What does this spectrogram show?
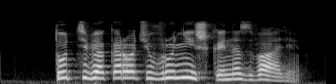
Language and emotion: Russian, positive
